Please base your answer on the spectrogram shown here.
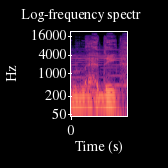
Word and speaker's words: मेहदी: है पहले इसका उच्चारण कई लोग इसको मेहंदी कहते हैं एक पाकिस्तानी सिंगर गजल सिंगर थे मेहंदी हसन कहते थे लोग उनको वह मेहंदी नहीं है मेहदी हसन नाम था उनका मेहदी उर्दू में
